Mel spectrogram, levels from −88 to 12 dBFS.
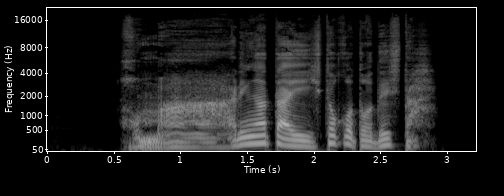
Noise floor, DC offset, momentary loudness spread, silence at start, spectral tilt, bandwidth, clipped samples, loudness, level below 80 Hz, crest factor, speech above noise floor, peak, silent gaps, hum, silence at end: -81 dBFS; under 0.1%; 13 LU; 0.55 s; -5 dB/octave; 19 kHz; under 0.1%; -30 LUFS; -60 dBFS; 22 dB; 51 dB; -10 dBFS; none; none; 0.35 s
